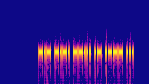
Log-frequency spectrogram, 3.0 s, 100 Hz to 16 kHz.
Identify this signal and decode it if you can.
Morse code, heard as a keyed tone, about 43 wpm, 700 Hz. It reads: KC7AJS
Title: USA Call Signs - 6 Characters - 2x Character Spacing - 45wpm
